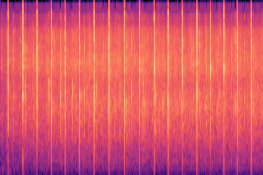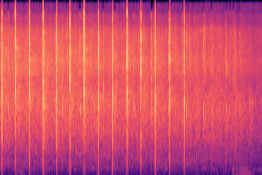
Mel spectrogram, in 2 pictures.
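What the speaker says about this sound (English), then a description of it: "please stand so we can give them a round of applause" An audience at a state of the city address applauds in sustained clapping, with a strong, regular rhythmic clap standing out sharply above the crowd throughout.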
